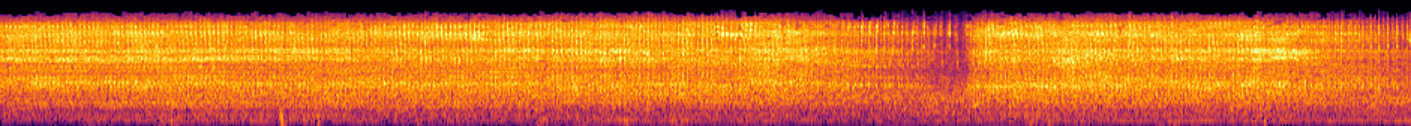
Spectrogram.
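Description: A Bubba electric fillet knife cuts out the rib cage of a channel catfish, its motor buzzing steadily and close by, with a short dip partway through before it returns to a constant whir.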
